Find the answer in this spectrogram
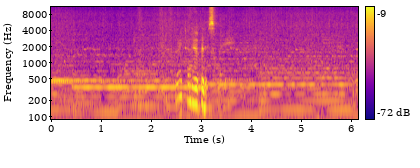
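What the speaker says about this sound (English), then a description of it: "Damn rain! Stop already!" Rain falling in the video game Minecraft, a steady soft hiss that runs the whole time beneath someone talking and low tonal background sounds.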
